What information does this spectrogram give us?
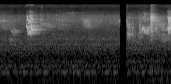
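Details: Pet budgerigars at play on a swing give high, rasping chirps and squeaky chatter in two bursts separated by a short pause.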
